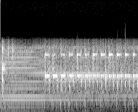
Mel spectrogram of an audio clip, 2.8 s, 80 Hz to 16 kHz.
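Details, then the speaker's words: Defibrillator charging at 2 J in a demonstration: a steady electronic tone gives way to rapid repeating beeps as it charges. "Oh charge po yan. Discharge."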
